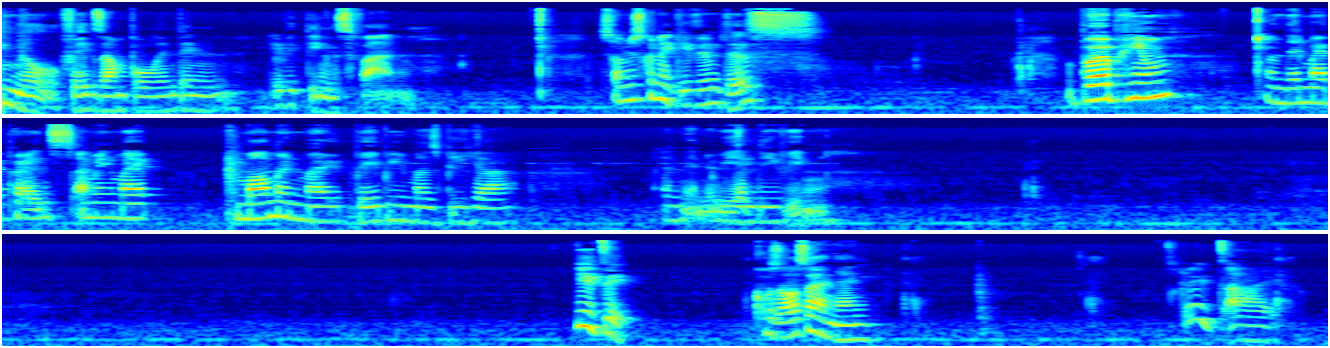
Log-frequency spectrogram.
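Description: A young woman talks calmly and softly, close by, with pauses.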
